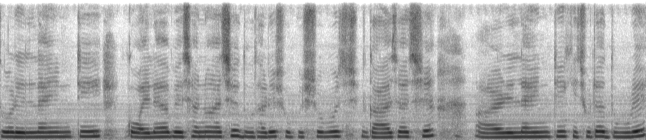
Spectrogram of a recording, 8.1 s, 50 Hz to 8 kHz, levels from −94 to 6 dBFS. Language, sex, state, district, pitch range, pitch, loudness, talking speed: Bengali, female, West Bengal, Dakshin Dinajpur, 255-275 Hz, 260 Hz, -16 LUFS, 135 wpm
